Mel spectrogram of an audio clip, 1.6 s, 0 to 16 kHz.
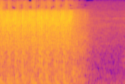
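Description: Rapid automatic M762 rifle fire in PUBG Mobile, a loud close burst of fast repeated shots that cuts off and trails into a fading echo.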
